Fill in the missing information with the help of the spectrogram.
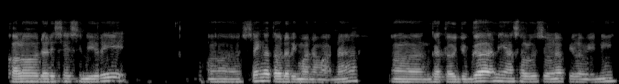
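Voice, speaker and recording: A man's voice: medium pitch, steady tone, fairly quick, a little mellow. A young man from East Jakarta, a guest in a casual interview, who answers in a laid-back, hesitant way. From East Jakarta, Indonesia.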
